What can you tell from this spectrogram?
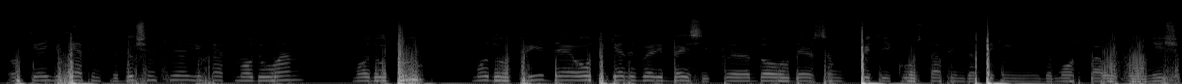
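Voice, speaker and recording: A man's high-pitched voice in a non-native accent, moderate pace, fairly even intonation, and big swings in loudness. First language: not English. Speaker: affiliate marketer reviewing a course. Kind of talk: screen-recorded product review walkthrough. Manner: hesitant, many filler sounds.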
